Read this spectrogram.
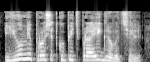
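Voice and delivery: calling from the kitchen; from another room. Acted. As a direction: voice carried from the next room. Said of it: "послышался из кухни голос жены".

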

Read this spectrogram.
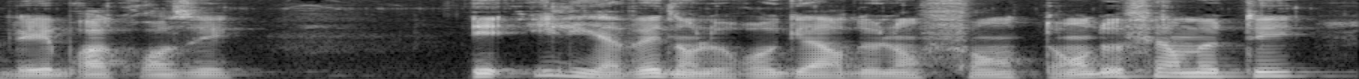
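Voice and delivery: usual speaking voice

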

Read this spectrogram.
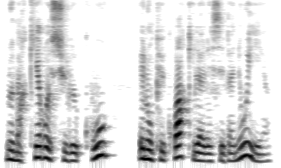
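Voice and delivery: plain reading voice

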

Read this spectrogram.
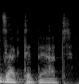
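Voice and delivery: plain reading voice

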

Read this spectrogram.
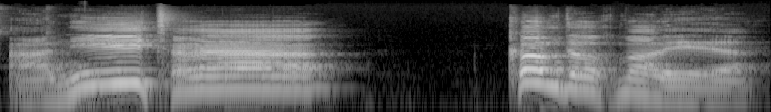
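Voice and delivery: drawn-out name, then beckoning; singsong summons; calling out. Acted. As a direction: call her over, stretching the name. Calls Anitra over.

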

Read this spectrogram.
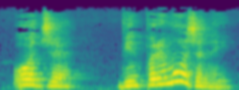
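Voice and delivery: high, ringing cry; loud exclamation. A narrator's reading. Queen mother reacts to the escape, loud exclamation. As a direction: call it out forcefully.

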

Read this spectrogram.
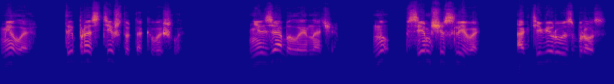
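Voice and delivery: soft, resigned goodbye; gentle farewell. A narrator's reading. Doomed pilot apologising to his beloved, gentle farewell. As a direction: apologise tenderly, quietly accepting it.

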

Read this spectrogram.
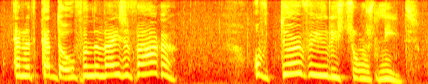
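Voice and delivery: high, pressing character voice; daring challenge. A narrator's reading. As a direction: goad your friends into going. Woezel presses and dares them.

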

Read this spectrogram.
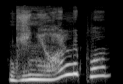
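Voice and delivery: slow, sighed sarcastic praise; sighing. A narrator's reading. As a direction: draw it out with a weary lift. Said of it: "вздохнула Красавина".

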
